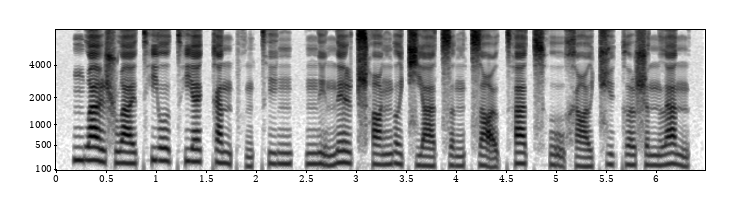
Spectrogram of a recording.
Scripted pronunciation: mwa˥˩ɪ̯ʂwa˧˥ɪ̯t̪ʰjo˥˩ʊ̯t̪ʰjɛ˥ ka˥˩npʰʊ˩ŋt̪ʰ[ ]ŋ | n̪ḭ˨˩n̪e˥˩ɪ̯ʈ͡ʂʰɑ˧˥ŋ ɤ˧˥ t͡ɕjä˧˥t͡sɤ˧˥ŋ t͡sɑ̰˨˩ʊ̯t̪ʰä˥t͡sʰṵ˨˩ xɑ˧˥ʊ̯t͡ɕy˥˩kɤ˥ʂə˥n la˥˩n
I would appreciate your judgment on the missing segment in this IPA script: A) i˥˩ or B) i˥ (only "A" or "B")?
B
